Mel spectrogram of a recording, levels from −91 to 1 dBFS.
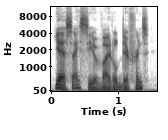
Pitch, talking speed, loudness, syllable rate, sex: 100 Hz, 225 wpm, -18 LUFS, 7.1 syllables/s, male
